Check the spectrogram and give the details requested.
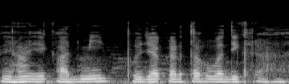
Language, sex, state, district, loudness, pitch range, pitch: Hindi, male, Jharkhand, Ranchi, -14 LUFS, 120-130 Hz, 125 Hz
